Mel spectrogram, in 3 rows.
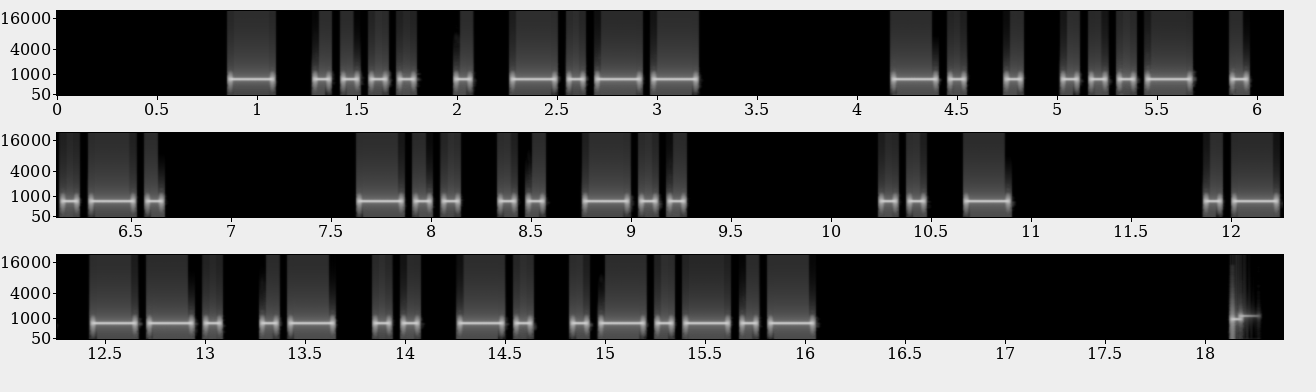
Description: Morse code, heard as a keyed tone, about 17 wpm, 700 Hz. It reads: THEY NEVER DID IT AGAIN.
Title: 2x Word-Spacing - Sentences from Top 300 Words - 17wpm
